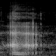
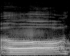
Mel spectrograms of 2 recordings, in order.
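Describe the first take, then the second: First: The vowel is thin and spread, like ah. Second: The vowel is thick and rounded, like oh. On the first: The speaker calls it right. "yang ada ah" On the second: The speaker calls it wrong. "tak ada oh"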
